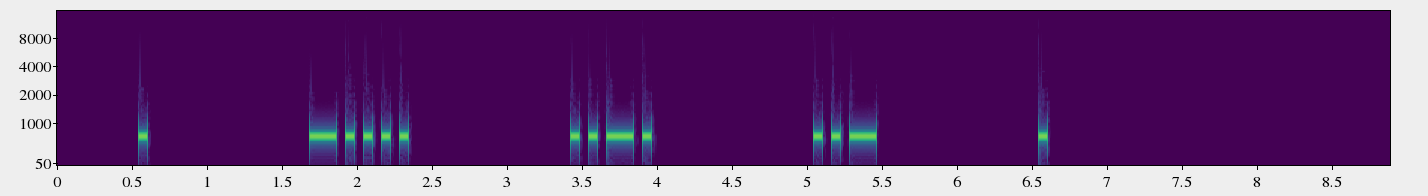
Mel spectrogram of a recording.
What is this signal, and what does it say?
Morse code, heard as a keyed tone, about 20 wpm, spaced as for 7 wpm, 700 Hz. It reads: E6FUE
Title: USA Call Signs - 6 Characters - 6x Character Spacing - 20wpm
